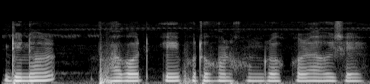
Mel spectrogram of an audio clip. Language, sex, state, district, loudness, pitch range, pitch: Assamese, male, Assam, Sonitpur, -17 LUFS, 165-170 Hz, 165 Hz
